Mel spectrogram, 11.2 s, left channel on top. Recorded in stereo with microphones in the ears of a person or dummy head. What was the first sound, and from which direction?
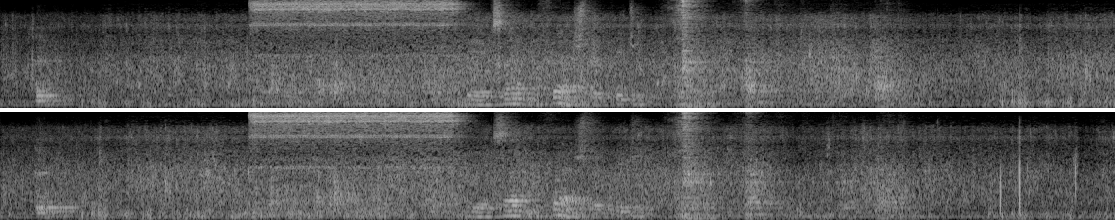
A piano, 35° right (ahead or behind).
